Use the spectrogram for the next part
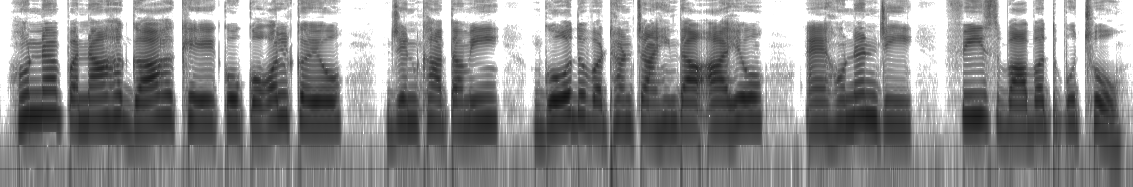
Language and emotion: Sindhi, neutral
